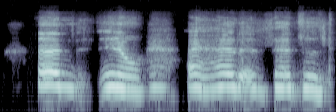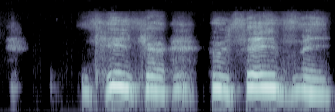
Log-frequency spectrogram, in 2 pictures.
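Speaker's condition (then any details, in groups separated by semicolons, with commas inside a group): Speech impediment; disabled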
